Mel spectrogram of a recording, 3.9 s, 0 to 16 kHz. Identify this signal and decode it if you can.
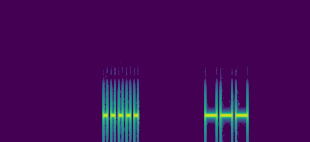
Morse code, heard as a keyed tone, about 24 wpm, 700 Hz. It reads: 5 O
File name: Lesson 15d - Number 5 - Two Characters 25wpm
